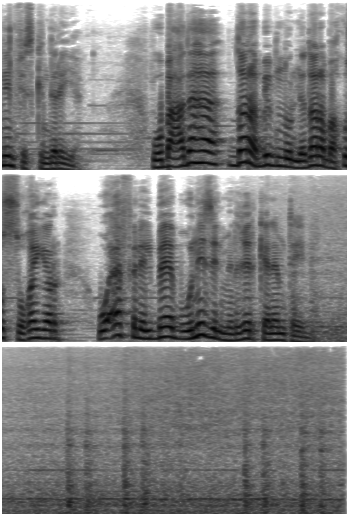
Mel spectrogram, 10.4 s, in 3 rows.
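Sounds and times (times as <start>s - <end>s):
speech: 0.0s - 0.9s, 1.5s - 6.8s
train rumbling on rails: 6.4s - 10.3s
wheels clacking over track joints: 6.6s - 10.3s.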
